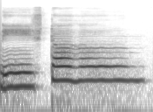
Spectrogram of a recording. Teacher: ट के बाद क्या है, विसर्ग है, सारी सांस हमें बाहर छोड़नी है।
